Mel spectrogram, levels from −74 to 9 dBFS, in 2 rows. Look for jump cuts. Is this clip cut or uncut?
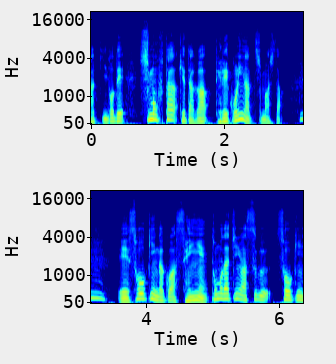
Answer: cut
